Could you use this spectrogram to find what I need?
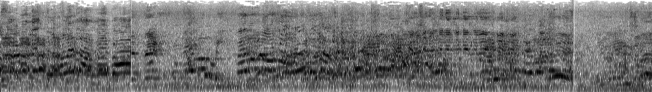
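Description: A crowd of people chatters and cheers around.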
